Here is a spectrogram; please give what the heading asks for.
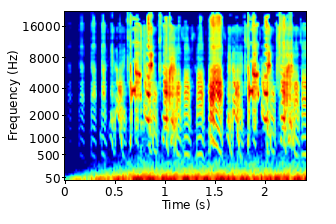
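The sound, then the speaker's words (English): A male zebra finch singing: a rapid string of thin, squeaky, high-pitched chirps and buzzy notes in a clipped, stuttering rhythm, steady and fairly clear. “What you're hearing is a male zebra finch singing. You may think that it sounds like a squeaky toy squeezing out Morse code, but to a female finch, it's a love ballad.”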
